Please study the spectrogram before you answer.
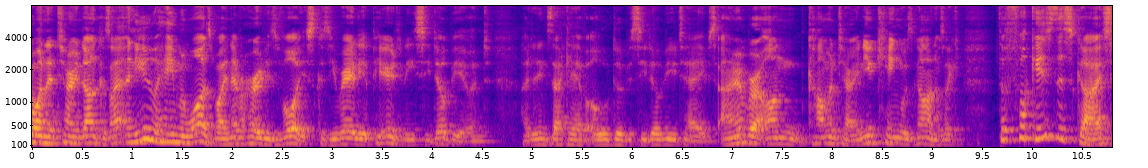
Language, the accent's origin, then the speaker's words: English; Ireland; moved away; being an Irishman over here in a room full of Protestants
